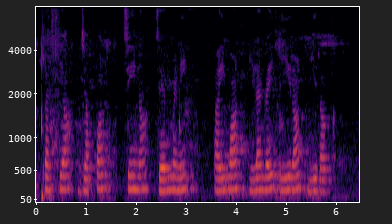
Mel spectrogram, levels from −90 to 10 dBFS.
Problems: none marked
